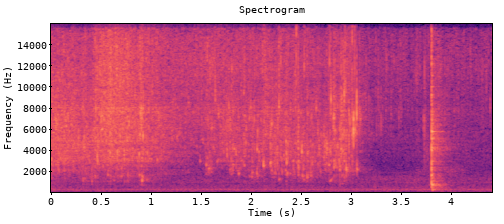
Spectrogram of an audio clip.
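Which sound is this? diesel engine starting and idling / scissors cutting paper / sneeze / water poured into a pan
water poured into a pan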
